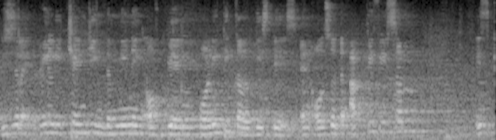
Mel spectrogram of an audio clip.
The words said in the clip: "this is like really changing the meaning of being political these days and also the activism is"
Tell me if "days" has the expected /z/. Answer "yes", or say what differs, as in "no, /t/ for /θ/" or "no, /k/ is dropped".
no, /s/ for /z/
